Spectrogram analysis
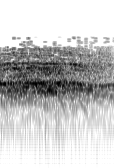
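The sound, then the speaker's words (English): An audience at Ballantyne cheering together as the scripture line 'see, I am doing a new thing' is read, a sustained, dense wash of voices at steady loudness, tapering slightly toward the end of the short burst. “But here at Ballantyne, when I was trying to read my scripture, and I only got that far, and I said, see, I am doing a new thing, and they start cheering.”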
